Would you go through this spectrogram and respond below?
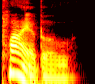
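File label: "pliable", British English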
